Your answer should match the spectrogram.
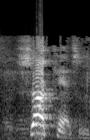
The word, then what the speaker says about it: sarcasm: At times, their attitude is one of mockery and scarcism, if I'm pronouncing it. How do you pronounce it? Sarcasm, that's the word I want.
